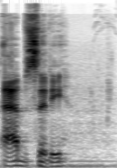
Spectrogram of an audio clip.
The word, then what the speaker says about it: ABCDE: feel bad yeah well this was funny that's pronounced AB City AB City which is a weird they do an item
